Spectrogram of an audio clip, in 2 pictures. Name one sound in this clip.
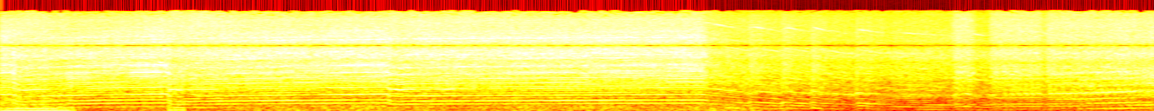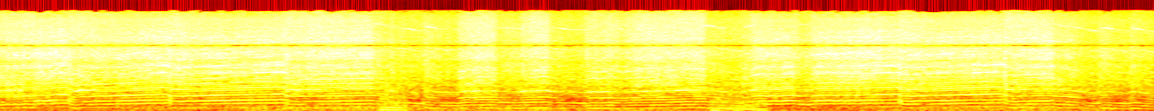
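A racing car engine screams at high revs, climbing through the gears and dropping as it brakes for corners.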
